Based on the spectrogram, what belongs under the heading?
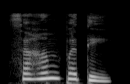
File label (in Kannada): "ಸಹಂಪತಿ", Kannada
